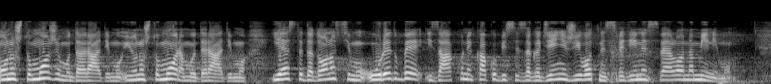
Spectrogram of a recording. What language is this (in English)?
Serbian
